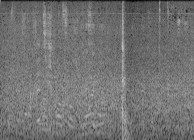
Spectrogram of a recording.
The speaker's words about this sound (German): Ein älterer Mann steigt aus einem Taxi.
